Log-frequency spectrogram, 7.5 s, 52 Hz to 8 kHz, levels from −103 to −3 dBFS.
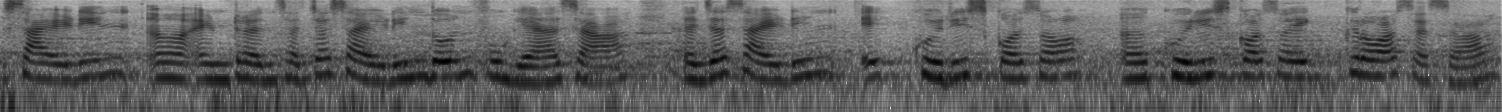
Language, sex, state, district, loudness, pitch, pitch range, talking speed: Konkani, female, Goa, North and South Goa, -15 LUFS, 250 Hz, 230-265 Hz, 135 wpm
